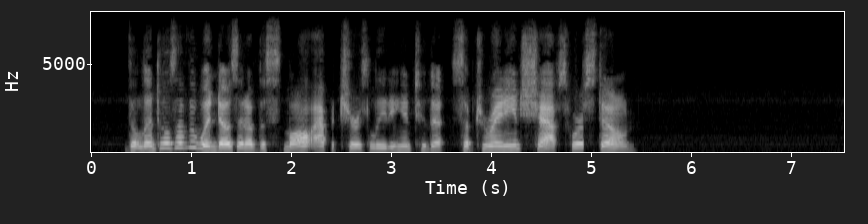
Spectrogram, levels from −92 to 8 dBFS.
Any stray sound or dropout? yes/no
no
